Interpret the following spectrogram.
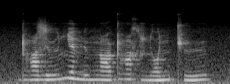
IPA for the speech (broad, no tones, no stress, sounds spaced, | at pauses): ɖʱ ɑ z ʉ ʎ ɛ n ʉ ŋ ɑ ɖʱ ɑ x ʎ ɔ ɲ cʰ ʉ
